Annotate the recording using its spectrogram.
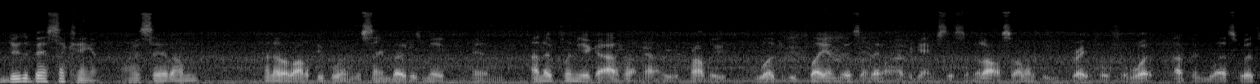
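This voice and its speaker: Someone with a Southern US accent speaks in big swings of loudness over noticeable background noise. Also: man. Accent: southern drawl. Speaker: gaming video creator. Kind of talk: gameplay commentary. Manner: low, lazy-sounding speech.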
